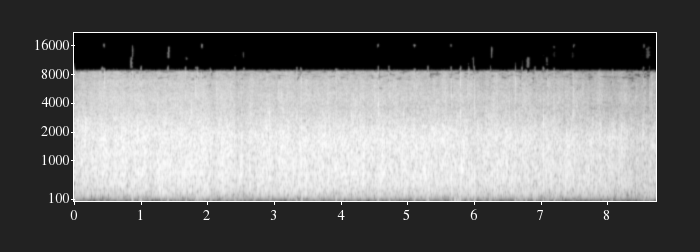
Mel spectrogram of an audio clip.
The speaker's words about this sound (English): That was truly out of this world. Thank you for sharing your celestial music with us. Please give another round of applause for this exceptional artist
